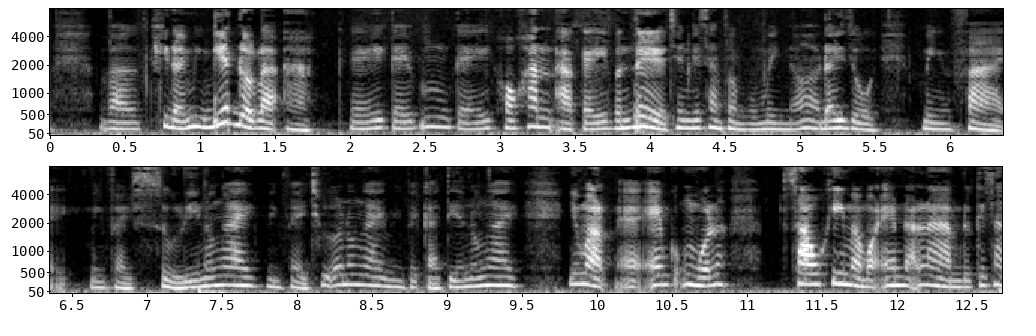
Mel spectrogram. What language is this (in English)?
Vietnamese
